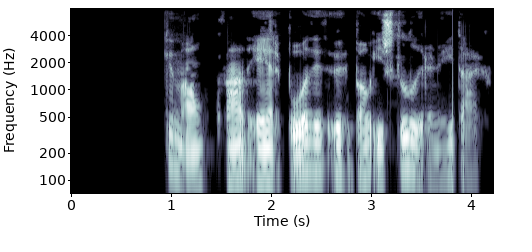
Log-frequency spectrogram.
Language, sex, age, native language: Icelandic, male, 30-39, Icelandic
